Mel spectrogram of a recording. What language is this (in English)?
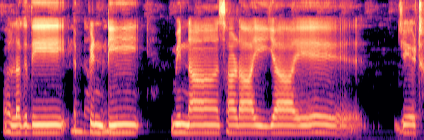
Dogri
